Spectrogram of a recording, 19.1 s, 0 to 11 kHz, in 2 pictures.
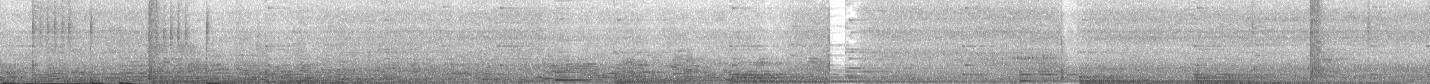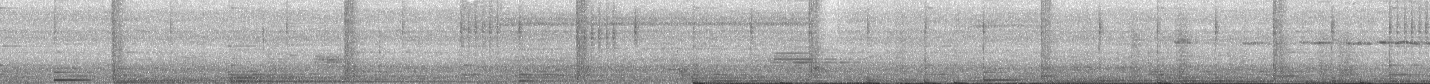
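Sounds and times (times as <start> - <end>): music with held chords: 0.0 - 19.0
deep bass with falling slides: 14.2 - 19.0.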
